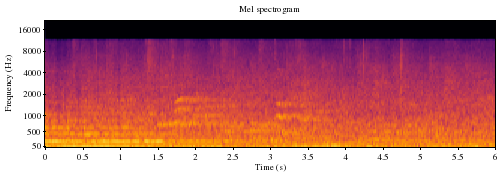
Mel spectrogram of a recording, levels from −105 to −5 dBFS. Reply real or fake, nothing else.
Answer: real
